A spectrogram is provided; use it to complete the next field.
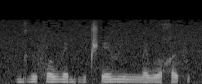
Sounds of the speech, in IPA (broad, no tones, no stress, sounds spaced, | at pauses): ɡʱ ɯ f o w ð e bʱ i t͡ʃʼ e v i mː ɛ w u χ ɯ f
